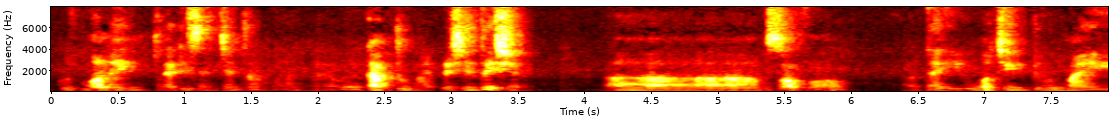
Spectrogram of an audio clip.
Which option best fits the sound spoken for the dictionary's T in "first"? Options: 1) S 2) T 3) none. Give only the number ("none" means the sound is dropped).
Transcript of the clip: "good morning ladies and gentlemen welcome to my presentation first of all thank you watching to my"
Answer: 3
